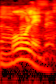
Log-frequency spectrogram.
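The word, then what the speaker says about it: Malen: Oh, mauling. Like mauling. Oh, so I'm saying it. So I'm saying it wrong. Well, I mean, I'm sure the commentators say Malin as well.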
